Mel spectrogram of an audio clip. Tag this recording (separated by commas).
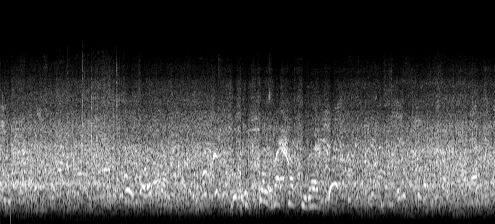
Speech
